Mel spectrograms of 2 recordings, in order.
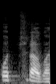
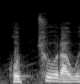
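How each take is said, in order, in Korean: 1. 첫 자음은 경음이고 강하다. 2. 첫 자음은 평음이고 이완되어 있다. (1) "경음화 현상 많이 나타나죠" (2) "고추라고 해야 될 거"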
